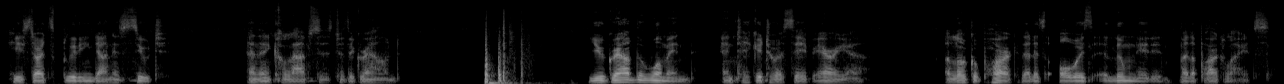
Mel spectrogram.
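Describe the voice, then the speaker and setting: A man telling a scripted second-person horror story in a calm, measured way. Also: a bass voice. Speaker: narrator and channel host.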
